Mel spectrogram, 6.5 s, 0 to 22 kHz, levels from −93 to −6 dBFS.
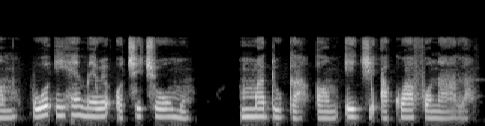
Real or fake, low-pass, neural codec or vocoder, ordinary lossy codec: real; 7.2 kHz; none; Opus, 64 kbps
